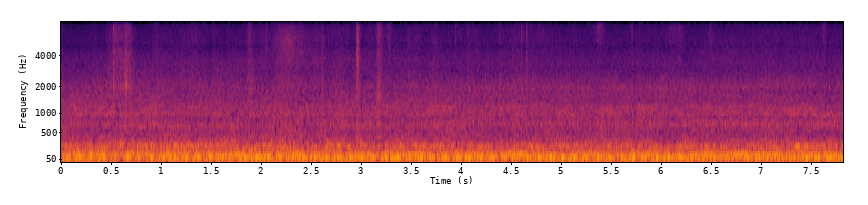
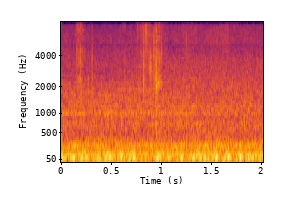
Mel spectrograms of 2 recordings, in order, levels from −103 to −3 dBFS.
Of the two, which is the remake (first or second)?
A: first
